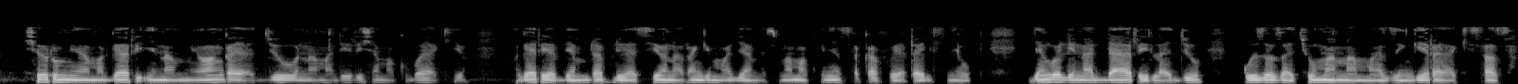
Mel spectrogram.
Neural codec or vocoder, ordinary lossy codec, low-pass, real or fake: none; MP3, 24 kbps; 7.2 kHz; real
